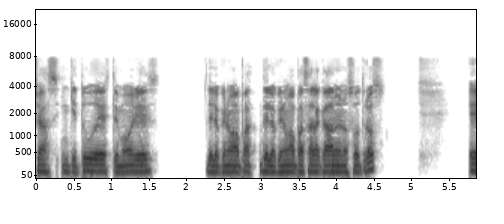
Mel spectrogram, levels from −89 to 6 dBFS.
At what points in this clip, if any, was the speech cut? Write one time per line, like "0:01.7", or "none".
0:03.9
